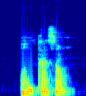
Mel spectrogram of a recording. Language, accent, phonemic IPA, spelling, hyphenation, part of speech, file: English, Southern England, /ˌɒ̃ pæˈsɒ̃/, en passant, en pas‧sant, adjective / adverb / noun, LL-Q1860 (eng)-en passant.wav
- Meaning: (adjective) Of a capture, performed by a pawn on an enemy pawn that has just passed over its attack zone; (adverb) In passing, by the way, incidentally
